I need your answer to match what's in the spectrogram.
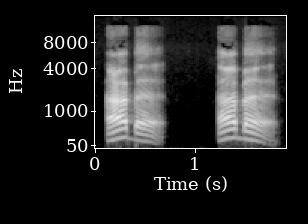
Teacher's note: বার উপরে সাকিন এসছে। বা হরুফের কলকলার অক্ষরের মধ্য থেকে। তাই একে ধাক্কা দিয়ে পড়তে হবে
